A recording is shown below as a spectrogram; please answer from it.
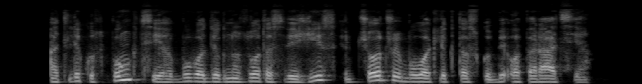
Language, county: Lithuanian, Šiauliai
